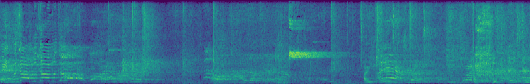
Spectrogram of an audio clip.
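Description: Basketball bouncing on a hardwood gym floor, under the voices and shouts of spectators. A short referee's whistle blast comes about six seconds in, calling a foul on a shot.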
